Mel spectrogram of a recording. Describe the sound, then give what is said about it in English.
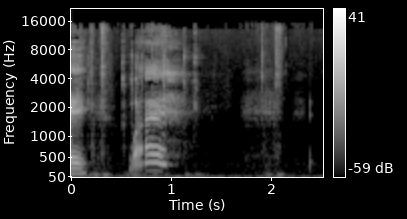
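Typing on a computer keyboard while filling out a ballot: a few light, sharp key clicks, with a person speaking briefly. “why am I typing like this?”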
